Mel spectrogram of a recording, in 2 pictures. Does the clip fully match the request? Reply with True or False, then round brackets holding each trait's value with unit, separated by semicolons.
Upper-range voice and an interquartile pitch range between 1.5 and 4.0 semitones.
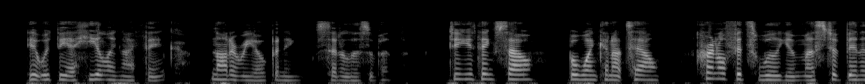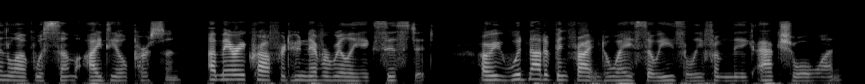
True (195 Hz; 3.3 semitones)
